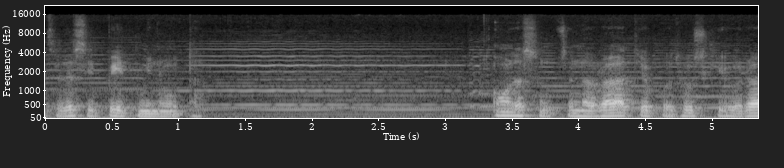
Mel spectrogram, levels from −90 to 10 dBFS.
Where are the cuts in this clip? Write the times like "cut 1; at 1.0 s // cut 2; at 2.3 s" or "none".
none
